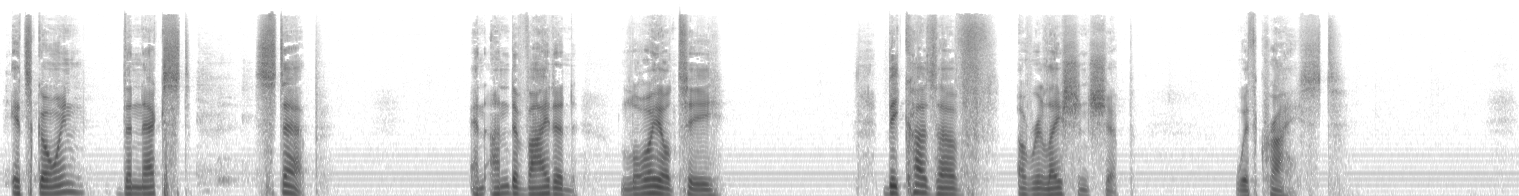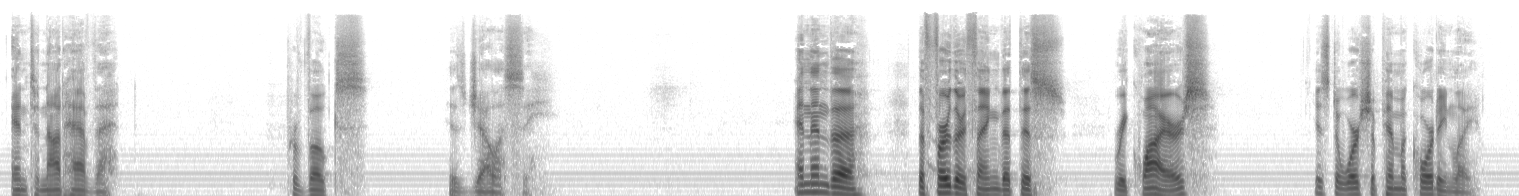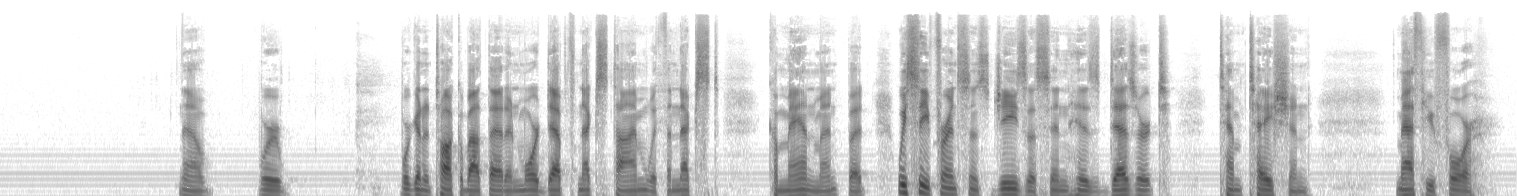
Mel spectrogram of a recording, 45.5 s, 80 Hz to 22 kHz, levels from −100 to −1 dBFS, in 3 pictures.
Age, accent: 50-69, American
